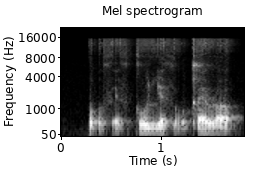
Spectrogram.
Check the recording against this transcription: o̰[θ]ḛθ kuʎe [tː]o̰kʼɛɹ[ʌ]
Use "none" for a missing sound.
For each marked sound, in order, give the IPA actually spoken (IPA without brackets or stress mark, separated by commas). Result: θ, θ, ʌ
